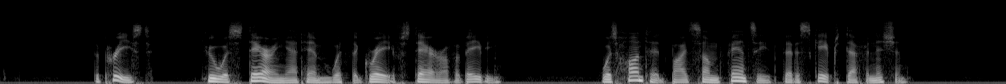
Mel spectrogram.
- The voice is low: Yes, low, 105 Hz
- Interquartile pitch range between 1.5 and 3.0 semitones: No, average, 3.9 semitones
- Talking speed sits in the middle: No, slow, 130 wpm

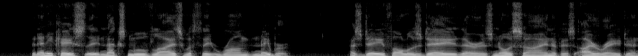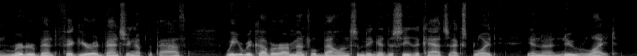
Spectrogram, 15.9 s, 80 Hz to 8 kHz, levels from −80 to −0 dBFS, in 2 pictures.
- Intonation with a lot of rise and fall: No, average, 4.6 semitones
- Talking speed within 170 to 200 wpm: Yes, average, 175 wpm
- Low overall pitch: Yes, low, 115 Hz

